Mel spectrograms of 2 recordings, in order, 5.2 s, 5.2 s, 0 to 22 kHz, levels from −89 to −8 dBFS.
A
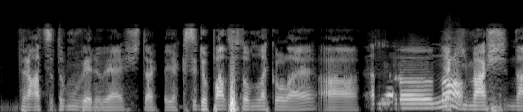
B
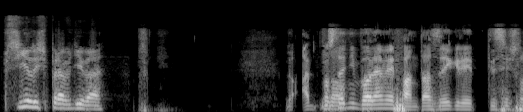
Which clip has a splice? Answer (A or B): A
